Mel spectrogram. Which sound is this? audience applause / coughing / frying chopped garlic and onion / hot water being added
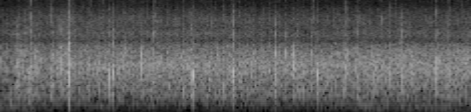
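audience applause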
